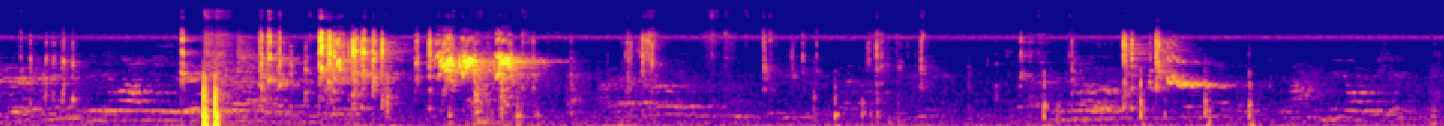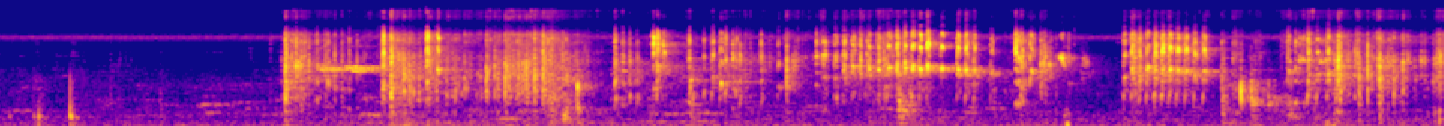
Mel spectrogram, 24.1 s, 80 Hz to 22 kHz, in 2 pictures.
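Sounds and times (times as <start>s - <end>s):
budgerigars chattering and warbling: 1.4s - 4.7s, 8.3s - 10.4s, 17.1s - 24.0s.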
